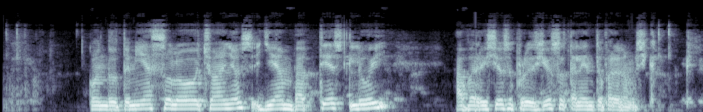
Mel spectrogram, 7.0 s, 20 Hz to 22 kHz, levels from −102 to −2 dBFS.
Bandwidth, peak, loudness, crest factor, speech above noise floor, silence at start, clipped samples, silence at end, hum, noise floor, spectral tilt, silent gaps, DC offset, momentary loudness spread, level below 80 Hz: 9.4 kHz; 0 dBFS; -13 LUFS; 12 dB; 35 dB; 0.15 s; under 0.1%; 0 s; none; -47 dBFS; -5 dB/octave; none; under 0.1%; 7 LU; -42 dBFS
